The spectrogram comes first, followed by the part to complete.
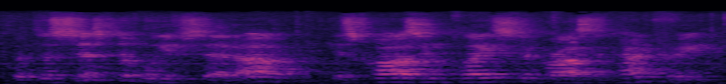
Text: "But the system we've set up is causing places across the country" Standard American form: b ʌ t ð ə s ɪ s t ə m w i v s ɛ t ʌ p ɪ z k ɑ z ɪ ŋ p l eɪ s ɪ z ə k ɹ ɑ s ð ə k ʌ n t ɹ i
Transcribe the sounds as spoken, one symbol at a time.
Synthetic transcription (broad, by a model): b ʌ t ð ə s ɪ s t ə m w i v s ɛ t ʌ p ɪ z k ɑ z ɪ ŋ p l eɪ ɪ s ə k ɹ ɑ s ð ə k ʌ n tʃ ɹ i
